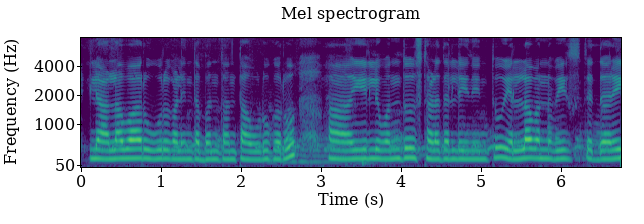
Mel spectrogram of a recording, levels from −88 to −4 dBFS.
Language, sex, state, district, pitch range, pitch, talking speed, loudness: Kannada, female, Karnataka, Dharwad, 195-210 Hz, 200 Hz, 105 wpm, -34 LUFS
